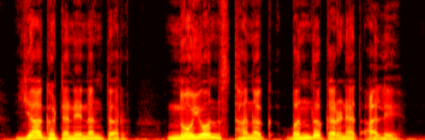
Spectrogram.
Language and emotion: Marathi, neutral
